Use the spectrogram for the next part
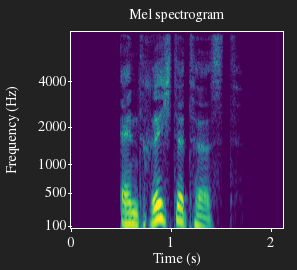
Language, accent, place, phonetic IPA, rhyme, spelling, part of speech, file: German, Germany, Berlin, [ɛntˈʁɪçtətəst], -ɪçtətəst, entrichtetest, verb, De-entrichtetest.ogg
- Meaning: inflection of entrichten: 1. second-person singular preterite 2. second-person singular subjunctive II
